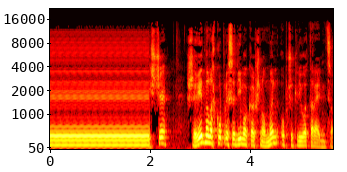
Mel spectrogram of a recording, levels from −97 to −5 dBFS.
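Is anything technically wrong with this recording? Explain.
Yes. From the very start until about 1.98 s, the speech is caught in a system hang loop, already under way when the clip begins. The playback side stalled while the hardware kept replaying one 23.22 ms slice of its ring buffer, which fits a 1024-sample buffer. That slice repeats about 84 times, giving a steady buzz at 43.1 Hz. A waveform shows an identical short block tiled end to end, and a spectrogram shows harmonics spaced 43.1 Hz apart, flat over time.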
